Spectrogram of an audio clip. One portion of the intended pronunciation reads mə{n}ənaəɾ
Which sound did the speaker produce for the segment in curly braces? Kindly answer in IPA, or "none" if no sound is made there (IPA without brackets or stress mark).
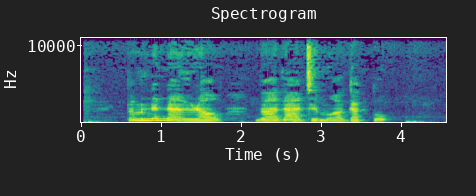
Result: n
